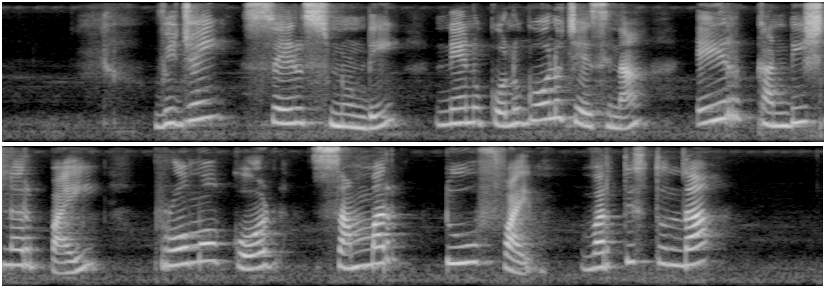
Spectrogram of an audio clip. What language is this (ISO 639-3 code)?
tel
